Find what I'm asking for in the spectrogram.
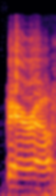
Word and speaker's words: Barrow: Did I say that right, or is it Barrow? I literally just asked you 1 second ago. – It's Barrow.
